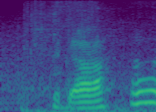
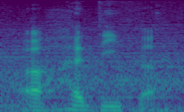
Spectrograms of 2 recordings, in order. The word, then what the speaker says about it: Haditha: Um, so just a quick backtrack to um, Hidatha. Is that how you pronounce it? Haditha.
